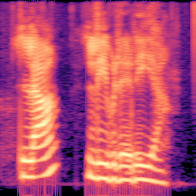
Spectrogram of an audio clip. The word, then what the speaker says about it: La Librería: La Librería.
